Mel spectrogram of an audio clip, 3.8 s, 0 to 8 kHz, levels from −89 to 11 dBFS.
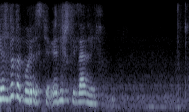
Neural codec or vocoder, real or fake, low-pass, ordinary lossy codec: codec, 16 kHz, 1 kbps, FunCodec, trained on LibriTTS, 50 frames a second; fake; 7.2 kHz; Opus, 24 kbps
